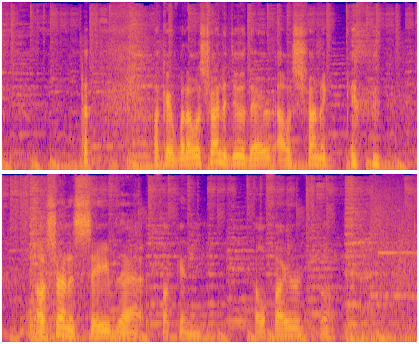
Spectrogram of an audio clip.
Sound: laughs; laughs

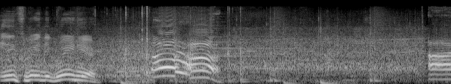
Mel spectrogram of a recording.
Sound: screams

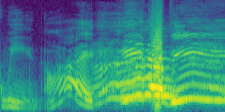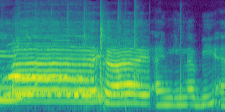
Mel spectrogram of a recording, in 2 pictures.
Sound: excited

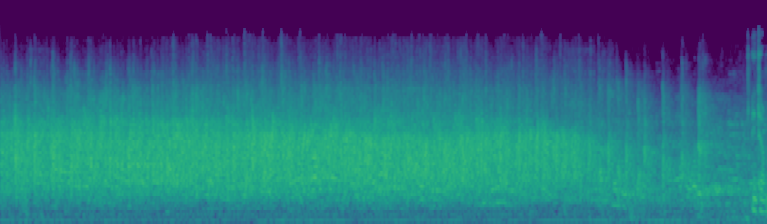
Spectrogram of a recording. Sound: applause

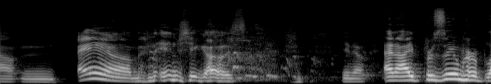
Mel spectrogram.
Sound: audience laughs

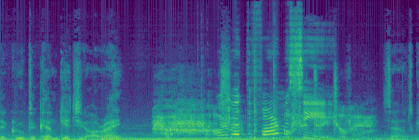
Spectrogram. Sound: Glenn sighs in relief

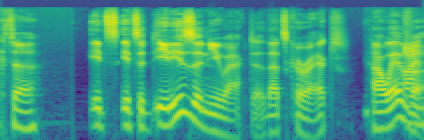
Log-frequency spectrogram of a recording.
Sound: Alt Schwift X voice; Glidus voice; Alt Schwift X voice

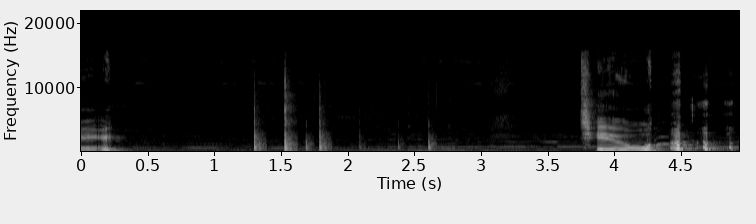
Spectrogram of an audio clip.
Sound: dice thudding; laughs

